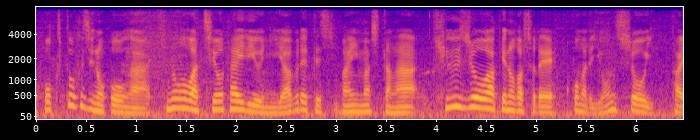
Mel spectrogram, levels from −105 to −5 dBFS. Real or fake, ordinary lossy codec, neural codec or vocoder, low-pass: fake; none; codec, 44.1 kHz, 7.8 kbps, Pupu-Codec; 7.2 kHz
